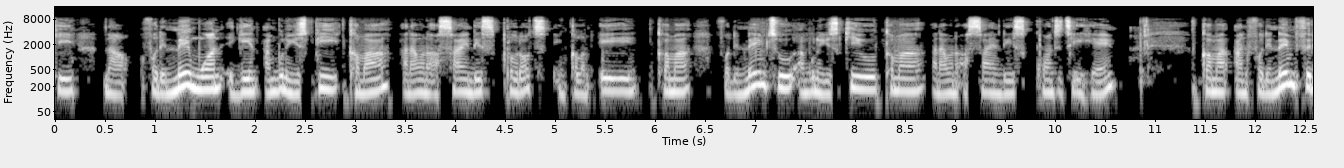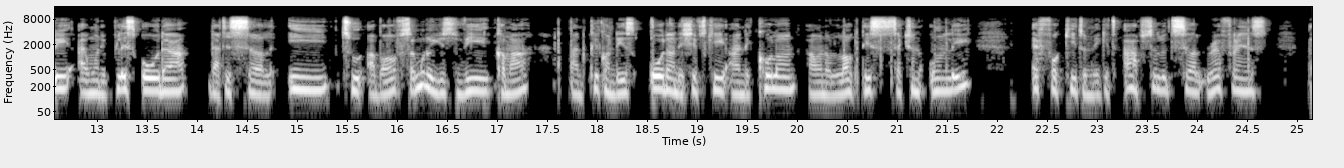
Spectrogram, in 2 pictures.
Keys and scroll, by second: 22.6 F4.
